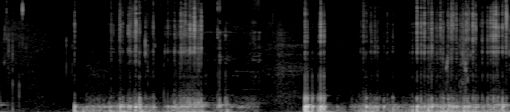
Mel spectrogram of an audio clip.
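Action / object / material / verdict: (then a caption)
scrape / metal mesh microphone grille / metal mesh / none. Long dark nails on one hand scratch across the hollow metal mesh grille of a silver Blue Yeti microphone, close up. Two stretches of dense, rumbly scraping are heard, with a near-silent pause between them, and a sharp louder scrape opening the second stretch. The sound is mostly low and boomy, with faint brighter scratchy edges.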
